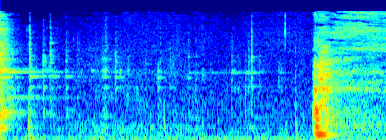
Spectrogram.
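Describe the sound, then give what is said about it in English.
Glasses clink in a toast: a single bright clink rings out near the end, sharp and loud, with a shimmering ring that lingers briefly after a quiet stretch of low background noise. “We're back again. Cheers.”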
